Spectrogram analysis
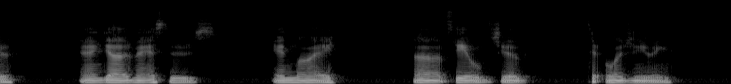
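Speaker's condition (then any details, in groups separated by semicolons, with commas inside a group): Spinal muscular atrophy; type 2, never walked, scoliosis, spinal fusion; needs attendants for showering, dressing, toileting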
